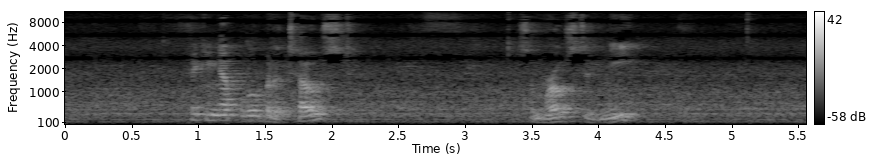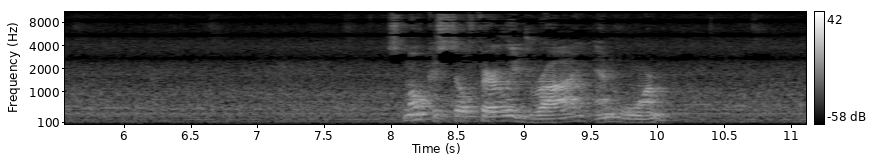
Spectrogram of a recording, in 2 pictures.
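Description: A middle-aged man speaks calmly and close by, in short bursts.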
